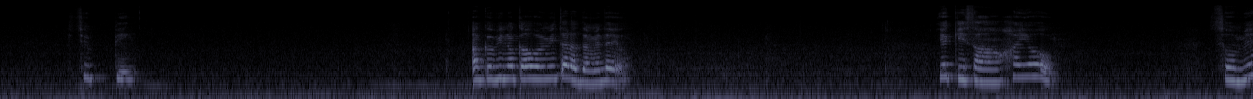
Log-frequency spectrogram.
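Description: A young woman speaks softly and casually, close to a microphone.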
